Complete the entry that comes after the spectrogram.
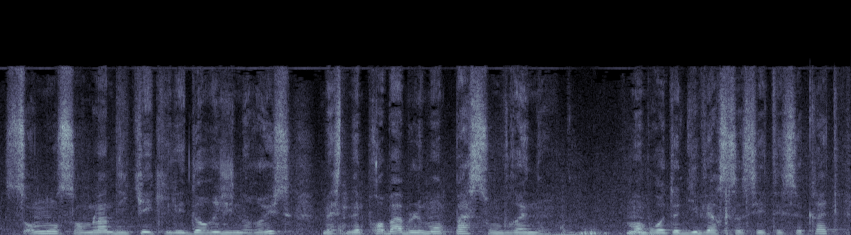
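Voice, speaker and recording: A man's voice: on the high side, normal speed, slight background noise, lightly acted. An actor playing an earnest young male journalist in a French cartoon. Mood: serious.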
